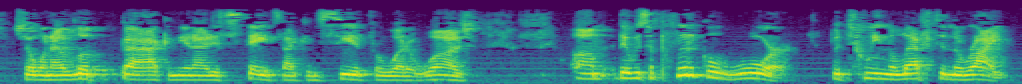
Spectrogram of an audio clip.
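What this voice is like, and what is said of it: American accent. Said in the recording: “I'm an American accent; you can hear it.”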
